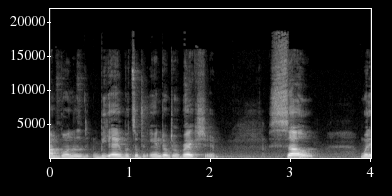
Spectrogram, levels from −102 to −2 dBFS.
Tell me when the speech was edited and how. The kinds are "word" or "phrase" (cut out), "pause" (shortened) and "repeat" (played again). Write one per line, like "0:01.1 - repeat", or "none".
0:01.1 - word
0:01.5 - word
